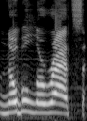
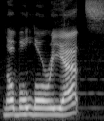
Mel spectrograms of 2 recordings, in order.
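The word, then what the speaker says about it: Nobel laureates: with Stephven Hawking and Noble Lorettes. All right, my boyfriend just told me I pronounced that wrong. Noble laurettes.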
